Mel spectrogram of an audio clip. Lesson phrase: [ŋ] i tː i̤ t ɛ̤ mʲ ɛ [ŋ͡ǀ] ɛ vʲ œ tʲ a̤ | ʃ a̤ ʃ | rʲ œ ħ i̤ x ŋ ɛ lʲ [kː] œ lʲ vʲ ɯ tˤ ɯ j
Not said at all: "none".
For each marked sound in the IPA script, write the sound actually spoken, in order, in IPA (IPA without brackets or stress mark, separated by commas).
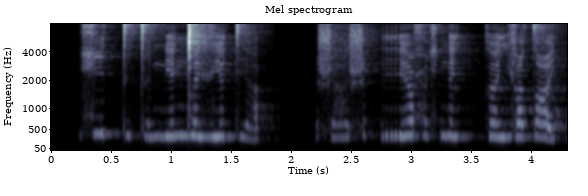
x, ŋ͡ǀ, kː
